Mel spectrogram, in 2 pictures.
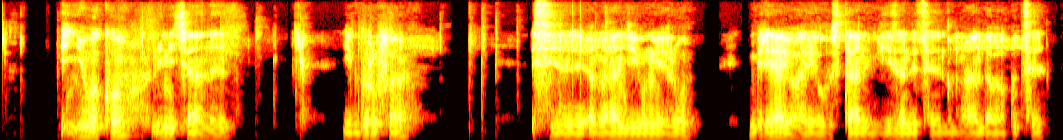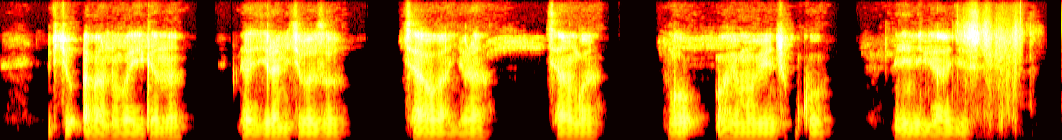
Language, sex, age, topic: Kinyarwanda, male, 25-35, health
